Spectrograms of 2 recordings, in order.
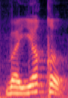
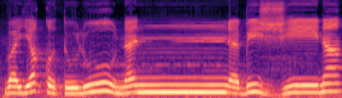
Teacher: کلکلا قاف کے اوپر ساکن ہے تو کلکلا کرنا ضروری ہے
